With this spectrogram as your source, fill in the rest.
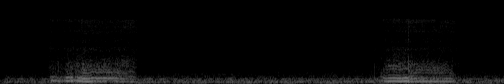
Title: Cutest cat snoring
